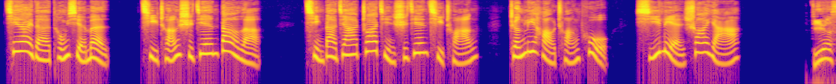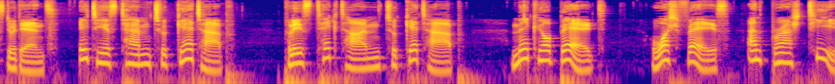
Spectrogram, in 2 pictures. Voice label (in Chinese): 女53 广播 双语学校校园广播, 国语女声配音; 省台女配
